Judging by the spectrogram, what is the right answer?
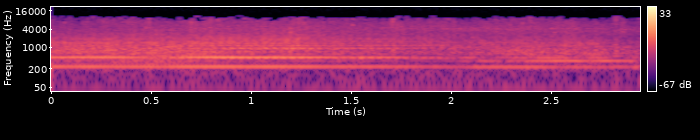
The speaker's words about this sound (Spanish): El coche se detiene.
